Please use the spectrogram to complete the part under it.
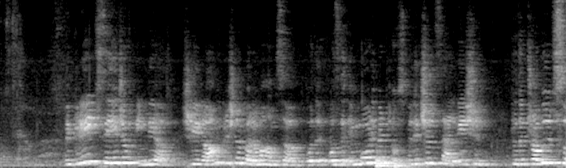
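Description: A young woman sings into a microphone through a loudspeaker in an echoing room.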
